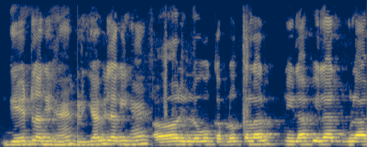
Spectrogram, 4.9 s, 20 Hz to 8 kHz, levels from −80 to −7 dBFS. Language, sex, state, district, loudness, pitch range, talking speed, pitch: Hindi, female, Bihar, Saran, -14 LUFS, 170-185 Hz, 210 wpm, 180 Hz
